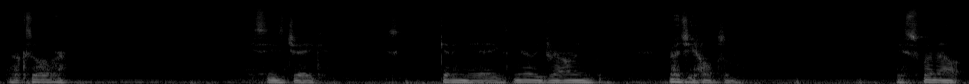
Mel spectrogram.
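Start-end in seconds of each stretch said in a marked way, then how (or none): none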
